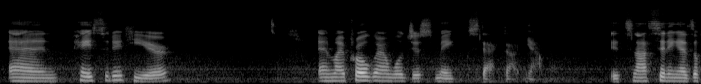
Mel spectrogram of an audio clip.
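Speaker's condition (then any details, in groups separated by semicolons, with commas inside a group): No condition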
